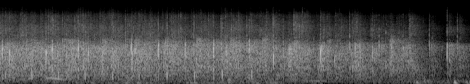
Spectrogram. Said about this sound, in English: A round of applause there for Amelia.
